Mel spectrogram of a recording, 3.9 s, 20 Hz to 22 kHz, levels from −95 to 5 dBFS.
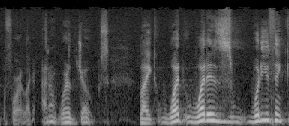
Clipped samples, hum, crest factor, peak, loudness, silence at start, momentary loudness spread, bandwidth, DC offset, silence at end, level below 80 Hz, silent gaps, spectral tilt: under 0.1%; none; 20 dB; -6 dBFS; -25 LUFS; 0.05 s; 17 LU; 17.5 kHz; under 0.1%; 0 s; -72 dBFS; none; -4 dB/octave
